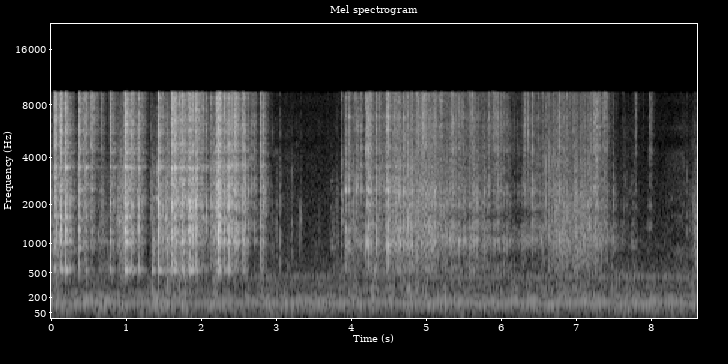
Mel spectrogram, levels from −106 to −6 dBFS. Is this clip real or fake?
real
